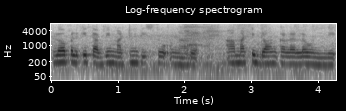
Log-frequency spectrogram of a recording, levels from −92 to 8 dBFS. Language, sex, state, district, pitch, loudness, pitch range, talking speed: Telugu, female, Andhra Pradesh, Sri Satya Sai, 170 Hz, -18 LUFS, 160-185 Hz, 155 wpm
